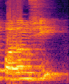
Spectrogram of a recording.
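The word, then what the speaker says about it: Padmaja: পদমশি, উচ্চারণটা ঠিকঠাক ভাবে করতে হবে, উচ্চারণটা হচ্ছে পদমশি।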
